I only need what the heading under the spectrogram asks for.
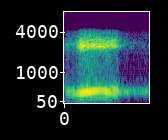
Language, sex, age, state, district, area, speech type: Urdu, male, 60+, Delhi, North East Delhi, urban, conversation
